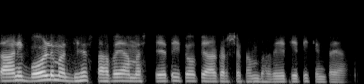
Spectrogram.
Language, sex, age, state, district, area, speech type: Sanskrit, male, 18-30, Telangana, Medak, urban, conversation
